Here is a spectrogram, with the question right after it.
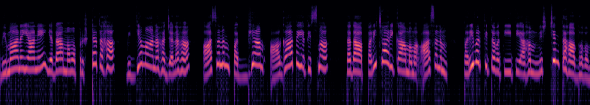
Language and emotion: Sanskrit, happy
